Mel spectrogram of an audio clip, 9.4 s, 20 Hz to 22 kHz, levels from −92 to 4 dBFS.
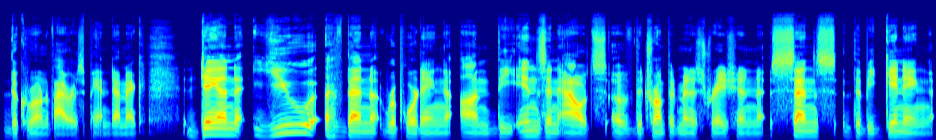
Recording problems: thin; very; fading below 800 Hz

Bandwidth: 15 kHz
